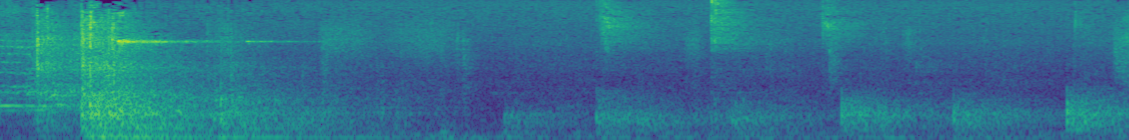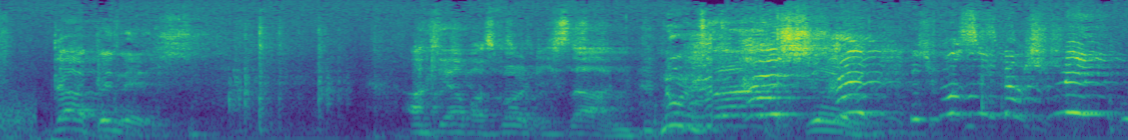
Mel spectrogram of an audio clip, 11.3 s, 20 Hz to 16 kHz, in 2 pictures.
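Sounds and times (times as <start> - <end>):
castle door being shut: 0.1 - 6.1
speech: 6.1 - 6.7, 7.8 - 11.1.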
